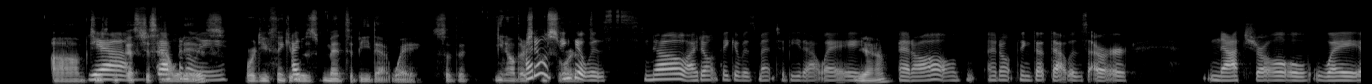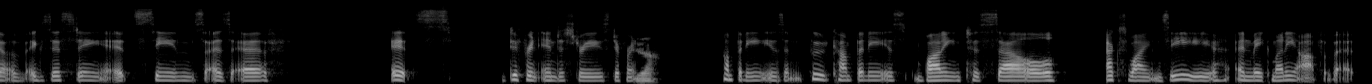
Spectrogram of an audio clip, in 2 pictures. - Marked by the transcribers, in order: scoff
- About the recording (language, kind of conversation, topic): English, unstructured, How does my mood affect what I crave, and can friends help?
